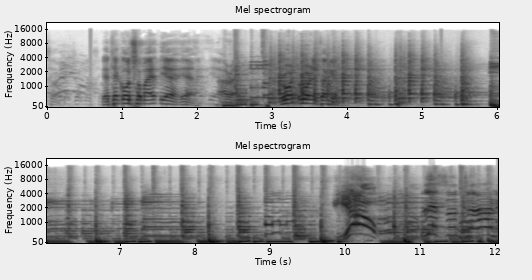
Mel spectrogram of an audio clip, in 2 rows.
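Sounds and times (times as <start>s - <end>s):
reggae band with heavy bass: 2.3s - 12.0s.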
